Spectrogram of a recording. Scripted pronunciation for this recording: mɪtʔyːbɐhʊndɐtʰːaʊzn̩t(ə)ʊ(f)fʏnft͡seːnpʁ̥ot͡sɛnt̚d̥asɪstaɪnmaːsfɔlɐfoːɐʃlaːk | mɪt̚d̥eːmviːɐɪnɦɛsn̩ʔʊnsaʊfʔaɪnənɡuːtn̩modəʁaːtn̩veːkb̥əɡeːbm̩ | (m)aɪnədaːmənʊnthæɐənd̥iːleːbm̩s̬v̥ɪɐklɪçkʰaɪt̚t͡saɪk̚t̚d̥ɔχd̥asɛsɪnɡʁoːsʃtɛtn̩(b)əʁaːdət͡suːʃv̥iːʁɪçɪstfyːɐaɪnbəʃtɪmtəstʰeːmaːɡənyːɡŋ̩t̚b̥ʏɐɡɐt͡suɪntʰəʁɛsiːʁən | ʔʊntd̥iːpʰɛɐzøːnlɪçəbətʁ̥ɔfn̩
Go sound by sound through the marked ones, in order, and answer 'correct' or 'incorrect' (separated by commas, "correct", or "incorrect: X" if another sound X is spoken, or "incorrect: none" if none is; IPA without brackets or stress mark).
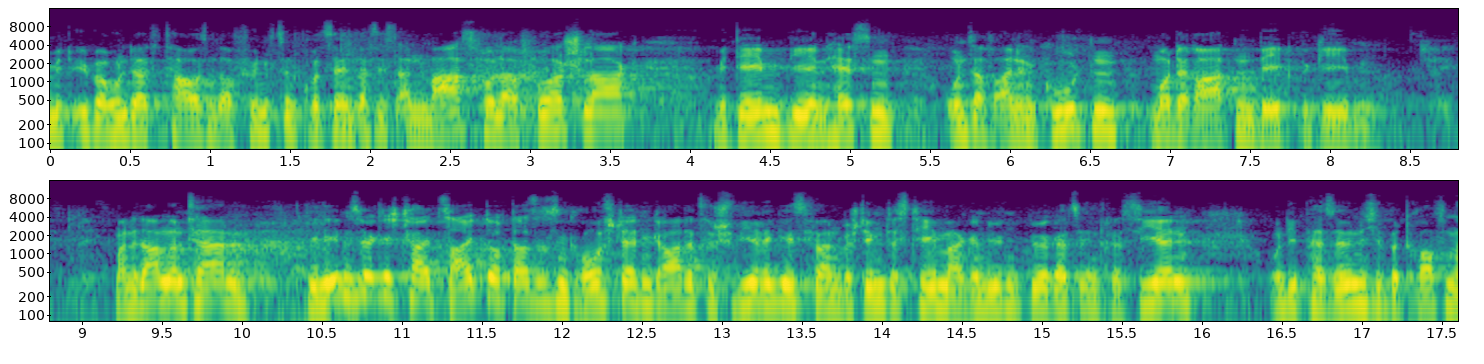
incorrect: a, correct, correct, incorrect: ɡ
